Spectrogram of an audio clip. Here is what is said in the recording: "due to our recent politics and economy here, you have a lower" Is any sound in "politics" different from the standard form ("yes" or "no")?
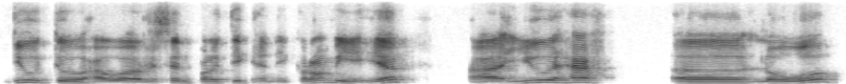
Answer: yes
